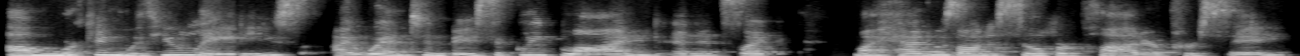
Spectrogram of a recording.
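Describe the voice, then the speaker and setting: Chatty woman, gravelly voice, echoey call. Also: fairly high pitch, fairly even intonation, normal speed. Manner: chatty, many fillers and self-corrections. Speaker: client giving a testimonial. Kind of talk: casual conversational testimonial.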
